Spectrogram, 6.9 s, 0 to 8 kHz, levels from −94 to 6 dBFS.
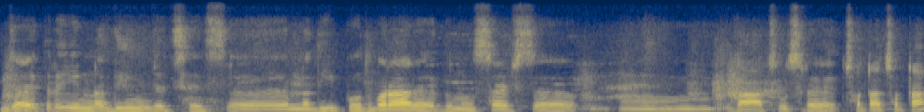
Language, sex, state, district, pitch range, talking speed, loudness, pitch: Maithili, male, Bihar, Darbhanga, 135-165 Hz, 175 wpm, -19 LUFS, 145 Hz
